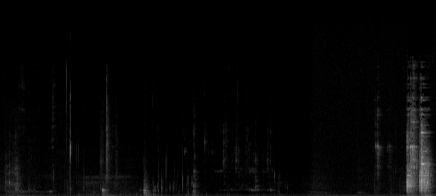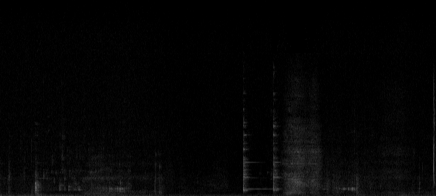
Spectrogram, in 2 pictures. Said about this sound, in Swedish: Så ni kan väl få ta en skvätt utav den varianten också. Jag kan öppna flaskan.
